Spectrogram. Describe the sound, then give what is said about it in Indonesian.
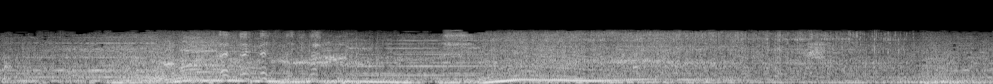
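A loud motorcycle engine drops in pitch as the rider brakes hard to avoid hitting a schoolchild crossing the road, with tires skidding and scraping, then revs back up, all over a dense, continuous road rumble. “aku hampir saja menabrak anak sekolah yang menyeberang tadi. Aku pelankan laju motorku karena aku takut terjadi hal yang tidak diinginkan.”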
